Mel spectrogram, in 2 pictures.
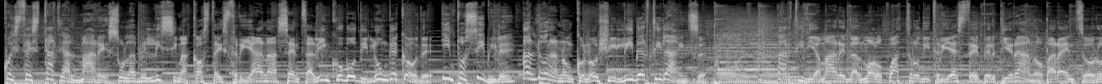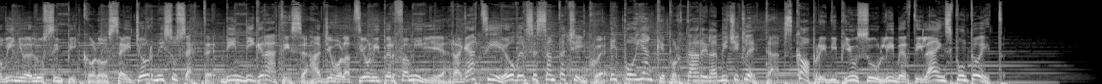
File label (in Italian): TONO ISTIT, demo voci pubblicita radiofonica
